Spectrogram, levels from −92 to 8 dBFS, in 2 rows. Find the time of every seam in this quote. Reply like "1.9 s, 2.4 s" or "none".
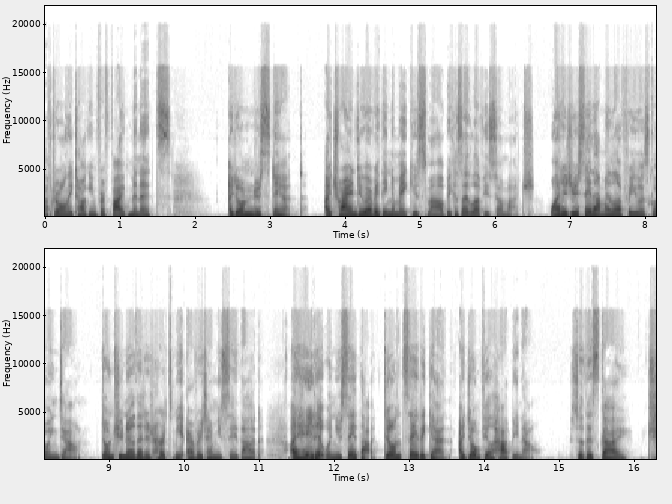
none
